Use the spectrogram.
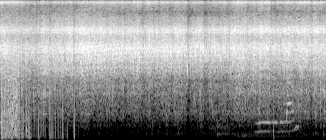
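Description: Mustard oil spits and sizzles steadily in a pan, with a few sharp pops and crackles near the start over a continuous hiss of frying.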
